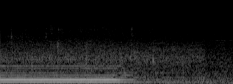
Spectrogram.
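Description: Royal Princess cruise ship's horn sounding a steady, low blast that cuts off about a second and a half in, leaving a faint hiss of open air.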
